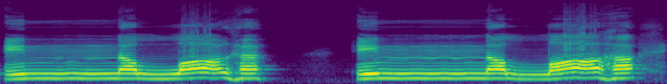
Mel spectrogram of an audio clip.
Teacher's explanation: ایک الف دو حرکت کے برابر آپ نے اس نون مشدد اور میم مشدد کو کھینچنا ہے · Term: غنہ زمانی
